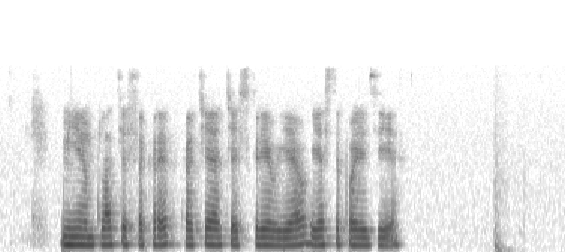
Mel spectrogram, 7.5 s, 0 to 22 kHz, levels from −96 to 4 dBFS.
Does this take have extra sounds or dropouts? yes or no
yes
